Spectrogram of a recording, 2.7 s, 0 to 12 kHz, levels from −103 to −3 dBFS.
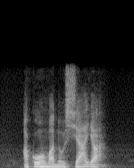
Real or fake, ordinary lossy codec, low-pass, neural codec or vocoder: fake; MP3, 96 kbps; 7.2 kHz; codec, 16 kHz, 0.5 kbps, FunCodec, trained on Chinese and English, 25 frames a second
